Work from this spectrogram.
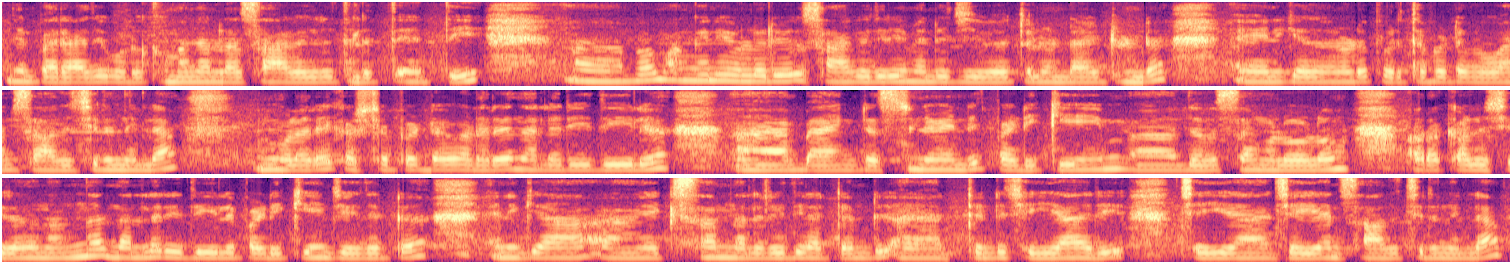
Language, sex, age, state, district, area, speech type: Malayalam, female, 30-45, Kerala, Alappuzha, rural, spontaneous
